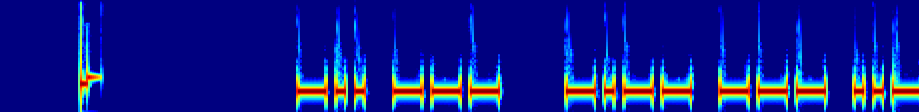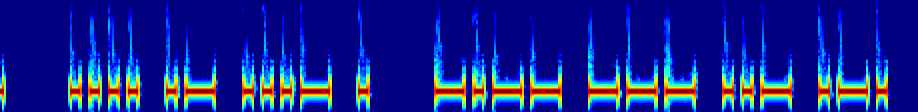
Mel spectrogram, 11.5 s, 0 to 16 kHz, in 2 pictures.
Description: Morse code, heard as a keyed tone, about 21 wpm, 700 Hz. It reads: DO YOU HAVE YOUR
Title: Sentences from Top 1000 Words - Review Part 4 - 20wpm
